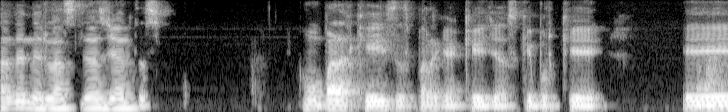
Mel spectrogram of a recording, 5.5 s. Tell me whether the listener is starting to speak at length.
No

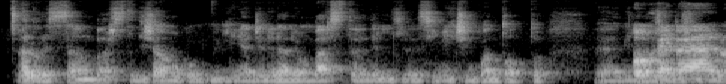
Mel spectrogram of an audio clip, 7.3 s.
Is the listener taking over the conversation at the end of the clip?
Yes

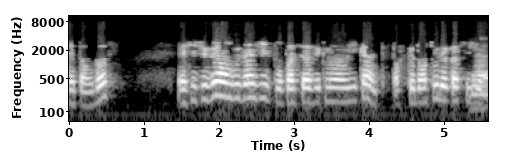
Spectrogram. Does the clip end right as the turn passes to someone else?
No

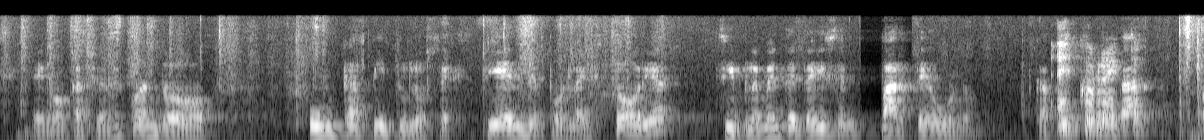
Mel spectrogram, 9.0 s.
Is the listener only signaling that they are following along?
Yes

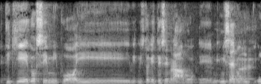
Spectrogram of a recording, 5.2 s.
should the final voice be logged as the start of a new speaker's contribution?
No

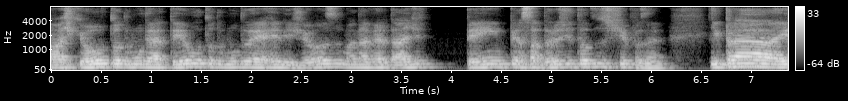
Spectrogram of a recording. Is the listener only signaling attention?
Yes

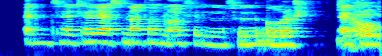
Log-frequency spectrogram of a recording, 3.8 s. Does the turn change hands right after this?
Yes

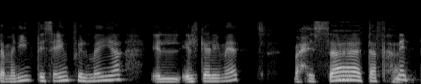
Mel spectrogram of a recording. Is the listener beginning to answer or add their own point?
Yes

